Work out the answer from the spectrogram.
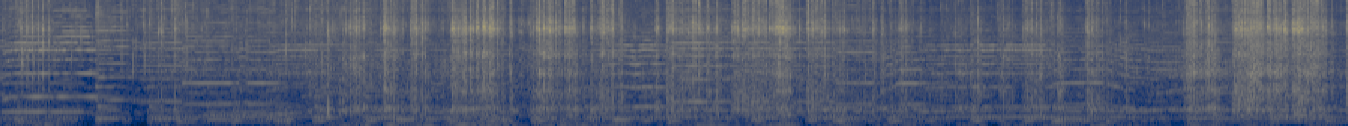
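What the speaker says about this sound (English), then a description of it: "Start mixing on low speed, then gradually increase to medium-high until everything is blended together well." An electric mixer blends cream cheese frosting with butter and vanilla, its motor whirring continuously and loudly up close, running from low speed up toward medium-high with steady churning beneath.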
